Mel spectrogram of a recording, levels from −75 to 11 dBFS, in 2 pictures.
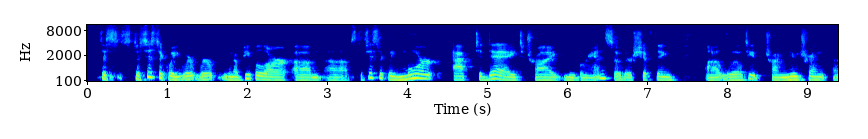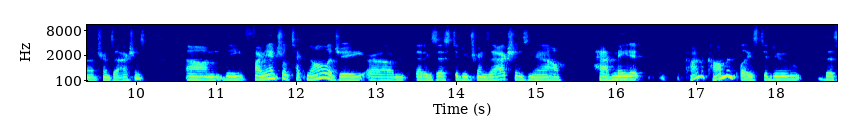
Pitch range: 125-155 Hz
